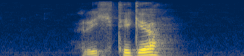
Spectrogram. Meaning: 1. comparative degree of richtig 2. inflection of richtig: strong/mixed nominative masculine singular 3. inflection of richtig: strong genitive/dative feminine singular
- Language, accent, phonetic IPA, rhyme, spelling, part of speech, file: German, Austria, [ˈʁɪçtɪɡɐ], -ɪçtɪɡɐ, richtiger, adjective, De-at-richtiger.ogg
